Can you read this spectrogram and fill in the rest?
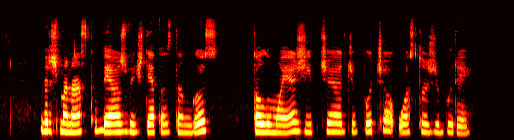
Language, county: Lithuanian, Vilnius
